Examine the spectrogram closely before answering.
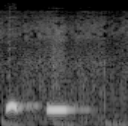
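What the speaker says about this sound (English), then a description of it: "let me try my new cuckoo clock again" A cuckoo clock gives two quick, hollow cuckoo calls, loud and close, with a faint low hum underneath.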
